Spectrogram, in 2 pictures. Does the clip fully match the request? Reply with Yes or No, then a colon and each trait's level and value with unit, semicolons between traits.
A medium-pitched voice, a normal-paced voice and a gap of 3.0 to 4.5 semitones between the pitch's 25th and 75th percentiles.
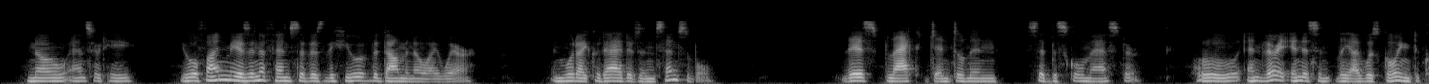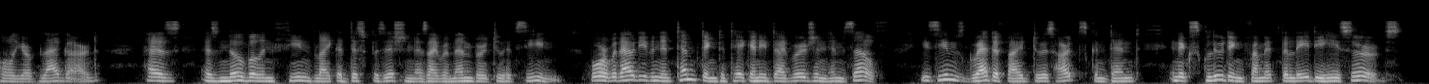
No: medium, 155 Hz; average, 170 wpm; narrow, 2.6 semitones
